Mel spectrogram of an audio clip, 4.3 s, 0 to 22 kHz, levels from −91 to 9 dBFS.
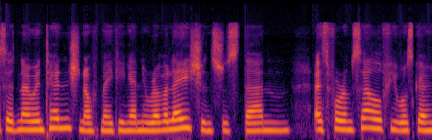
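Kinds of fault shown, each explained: No technical faults heard.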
